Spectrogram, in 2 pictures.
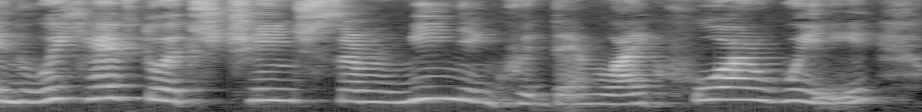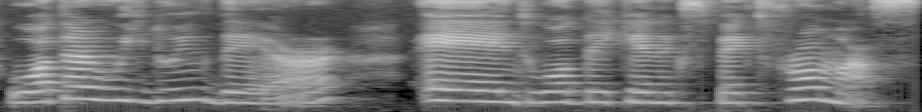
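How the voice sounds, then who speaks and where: A woman speaks with a Bulgarian accent at a fairly slow pace. Her high voice comes through with audible room echo. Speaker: communication coach. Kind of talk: educational monologue.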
